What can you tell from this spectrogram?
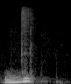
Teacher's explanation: Elle va s'écraser là-haut là. Un petit peu derrière les incisives, là, un peu entre le palais et le haut des incisives. Et une fois qu'elle est là, elle est dans la bonne position pour être lancée et se mettre à vibrer. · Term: R roulé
